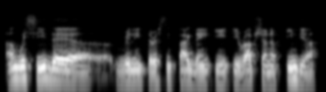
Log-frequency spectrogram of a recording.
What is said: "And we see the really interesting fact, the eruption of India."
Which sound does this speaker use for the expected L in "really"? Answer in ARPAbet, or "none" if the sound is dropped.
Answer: L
